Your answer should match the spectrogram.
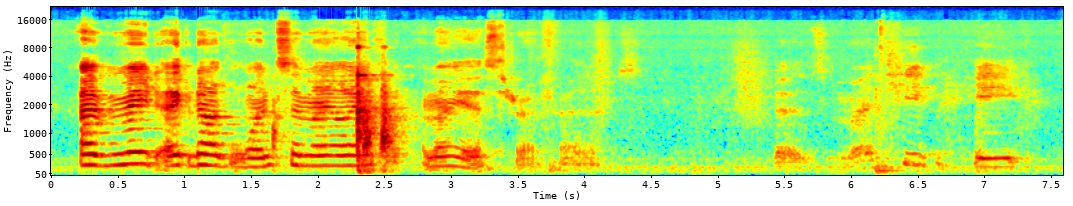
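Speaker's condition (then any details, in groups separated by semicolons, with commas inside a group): Cerebral palsy, mild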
